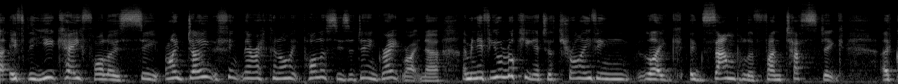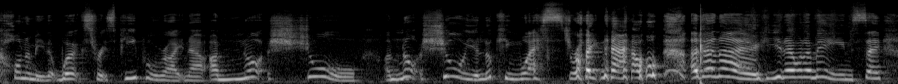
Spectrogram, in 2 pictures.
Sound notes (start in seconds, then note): 14.7 laughing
